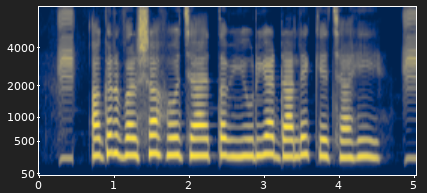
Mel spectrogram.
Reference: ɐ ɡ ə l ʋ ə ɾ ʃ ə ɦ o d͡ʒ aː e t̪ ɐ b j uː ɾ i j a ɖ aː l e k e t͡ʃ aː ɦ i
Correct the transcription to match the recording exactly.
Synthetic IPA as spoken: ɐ ɡ ə ɾ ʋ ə ɾ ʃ a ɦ o d͡ʒ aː e t̪ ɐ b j uː ɾ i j a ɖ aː l e k e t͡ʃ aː ɦ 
